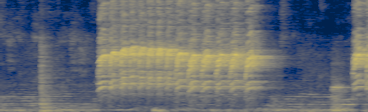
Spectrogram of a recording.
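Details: Greater green leafbird, kept as a songbird, singing loudly: a dense, high, rapidly warbled phrase of rich trilled notes lasting about two seconds, then a short pause and the start of another burst, over a low background rumble.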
